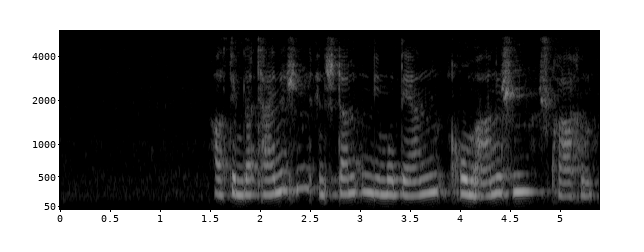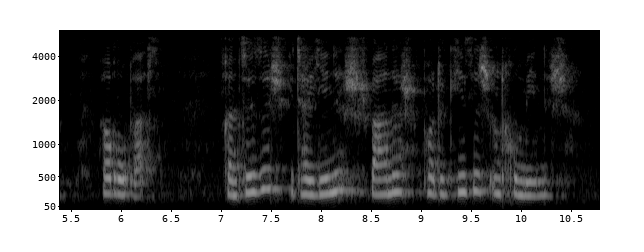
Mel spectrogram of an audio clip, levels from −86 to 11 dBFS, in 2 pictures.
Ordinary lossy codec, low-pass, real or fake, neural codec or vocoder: none; 5.4 kHz; fake; codec, 16 kHz, 16 kbps, FunCodec, trained on Chinese and English, 50 frames a second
